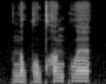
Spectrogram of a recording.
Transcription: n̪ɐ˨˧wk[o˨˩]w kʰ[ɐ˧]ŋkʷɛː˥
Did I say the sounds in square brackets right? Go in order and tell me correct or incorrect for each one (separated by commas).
correct, incorrect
